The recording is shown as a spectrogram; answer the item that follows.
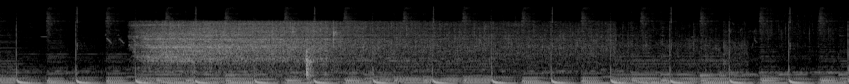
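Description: Bread paratha batter sizzling loudly as it is poured into hot oil with spluttered mustard seeds in a nonstick frying pan. The hiss starts about a second in and dies down near the end as the batter settles.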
